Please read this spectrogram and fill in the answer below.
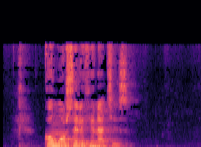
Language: Galician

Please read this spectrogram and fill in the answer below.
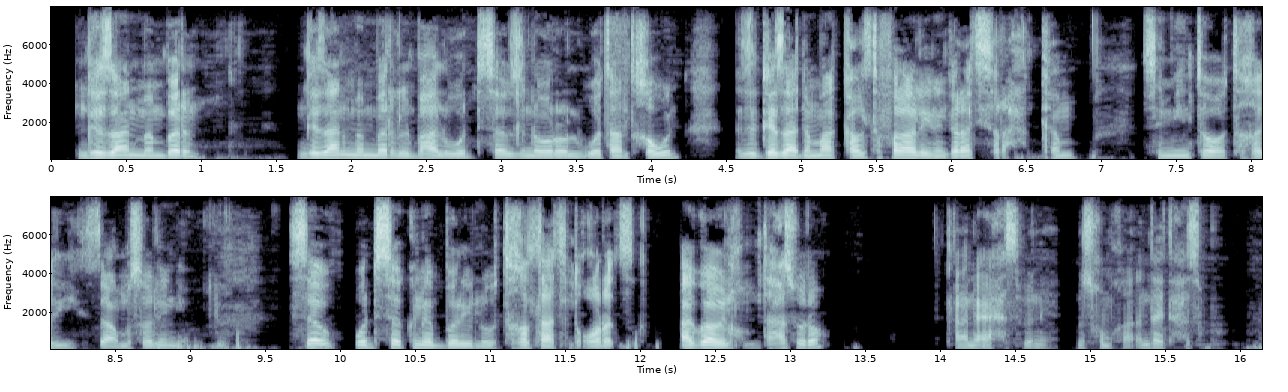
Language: Tigrinya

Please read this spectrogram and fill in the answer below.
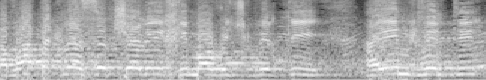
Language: Hebrew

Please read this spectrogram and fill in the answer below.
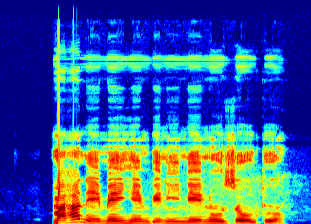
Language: Igbo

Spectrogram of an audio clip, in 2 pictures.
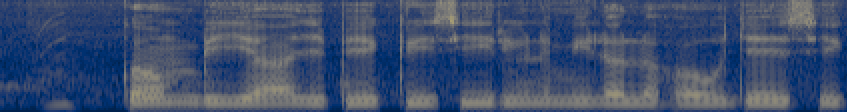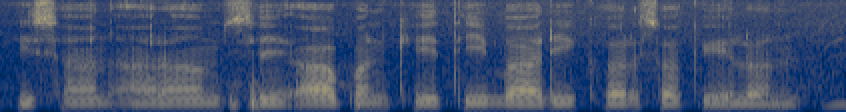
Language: Bhojpuri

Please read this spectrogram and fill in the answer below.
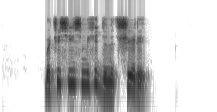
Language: Kabyle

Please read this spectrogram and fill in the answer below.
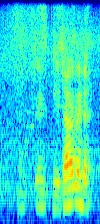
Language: Punjabi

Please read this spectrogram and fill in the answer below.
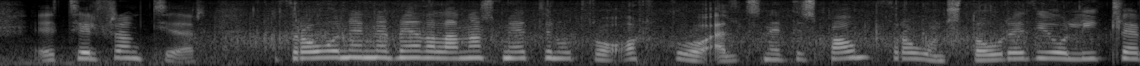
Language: Icelandic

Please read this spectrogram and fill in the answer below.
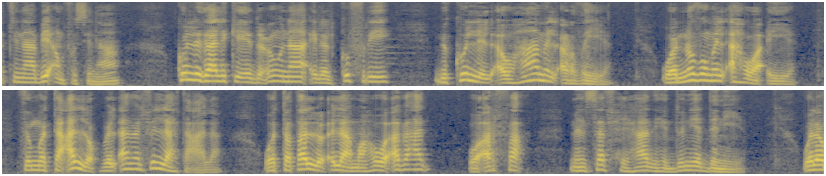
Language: Arabic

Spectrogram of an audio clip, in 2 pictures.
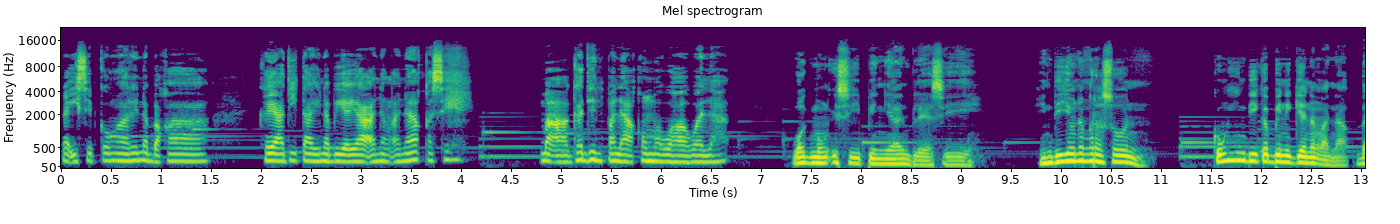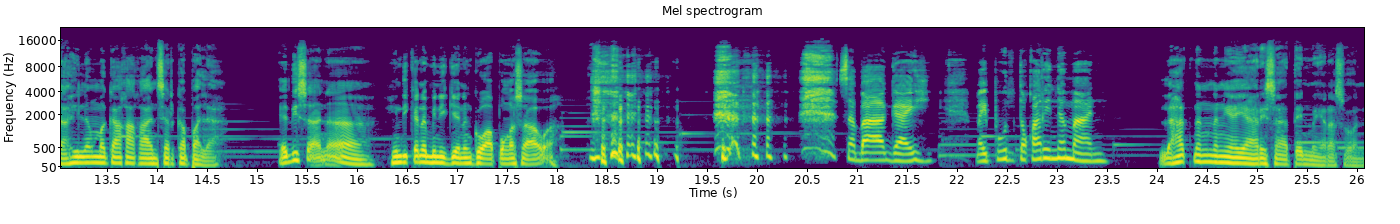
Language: Filipino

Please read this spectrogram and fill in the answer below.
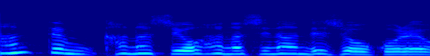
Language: Japanese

